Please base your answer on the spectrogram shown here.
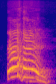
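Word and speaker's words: בן: What's the word for son? S-O-N. Ben. Get up, Ben.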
